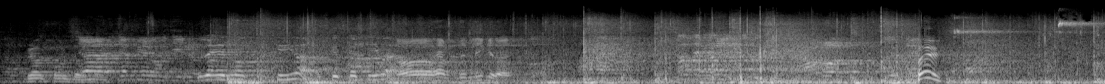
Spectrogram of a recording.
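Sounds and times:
basketball bouncing on hard floor: 0:02.2 - 0:04.0, 0:05.2 - 0:11.0.

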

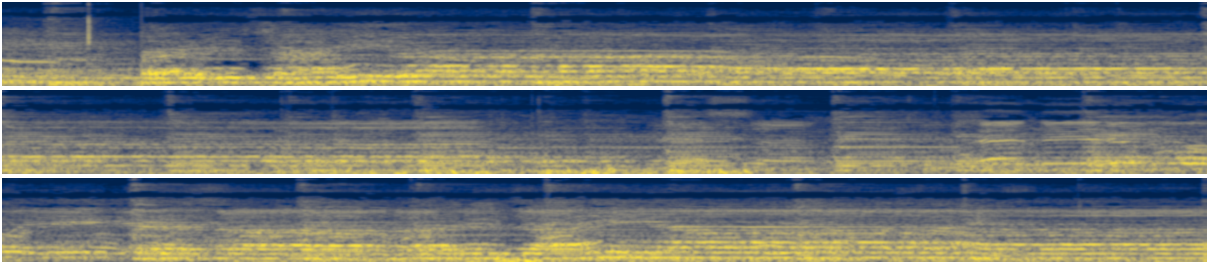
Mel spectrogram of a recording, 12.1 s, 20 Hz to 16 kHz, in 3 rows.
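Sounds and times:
people singing together: 0:00.0 - 0:12.0
strummed acoustic guitars: 0:00.0 - 0:12.0.

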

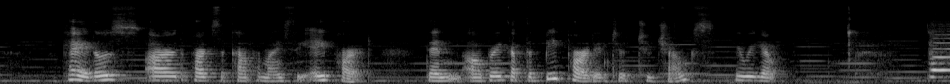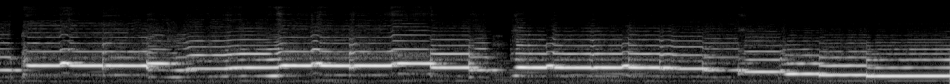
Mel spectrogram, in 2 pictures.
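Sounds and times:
flute playing slow tune: 0:08.4 - 0:19.0.

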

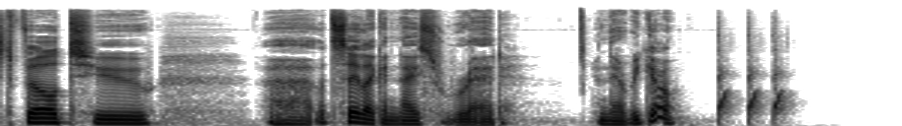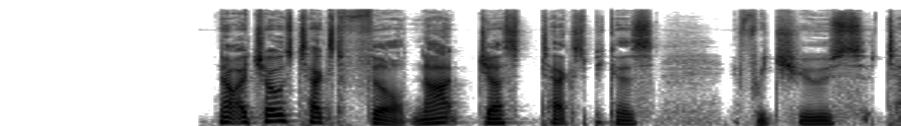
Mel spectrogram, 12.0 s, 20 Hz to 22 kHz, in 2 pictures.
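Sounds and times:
man speaking: 0:00.0 - 0:01.0, 0:01.8 - 0:04.5, 0:07.5 - 0:10.4, 0:11.0 - 0:12.0.

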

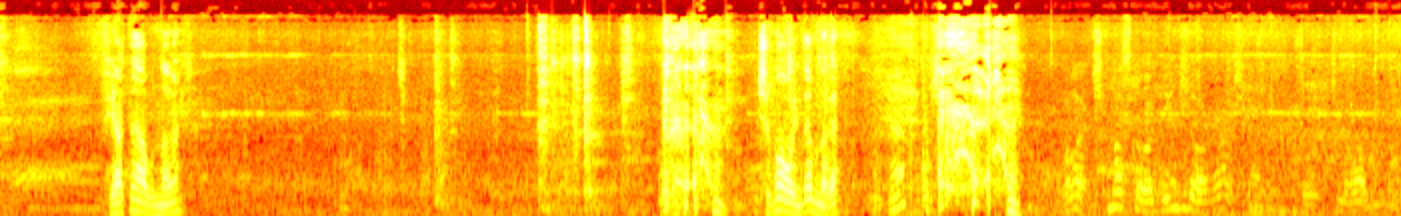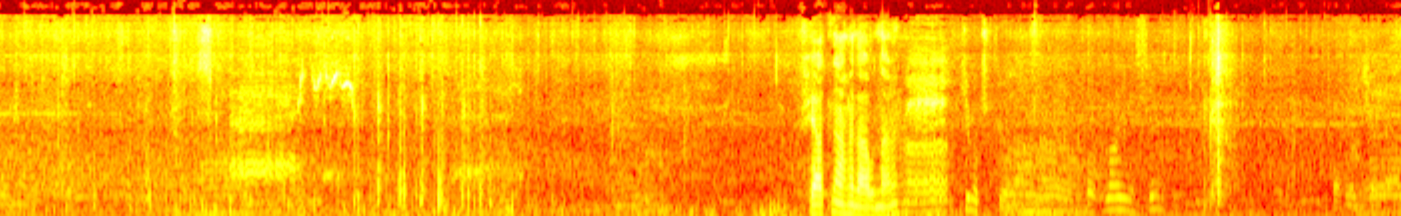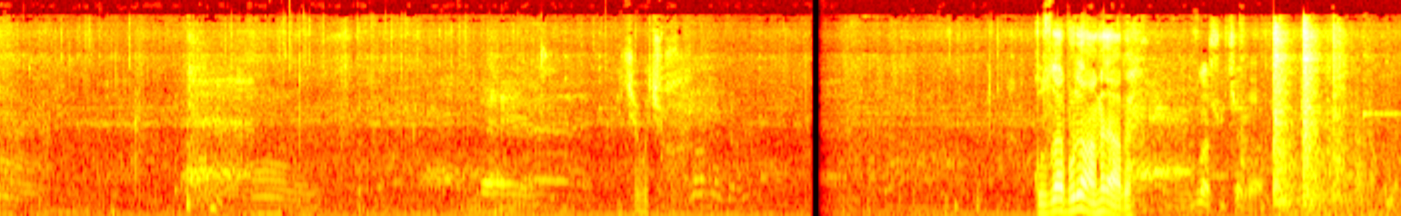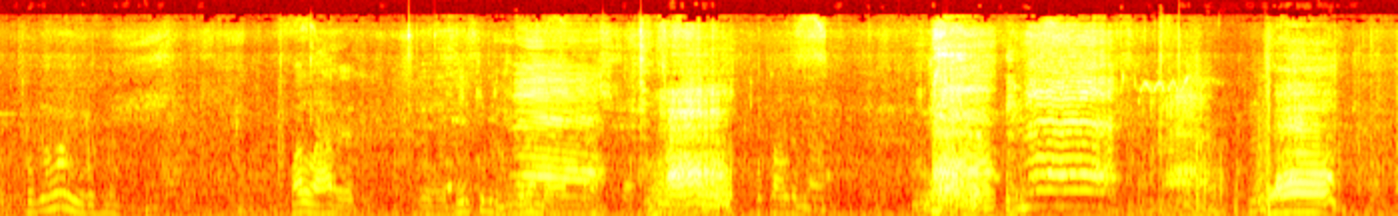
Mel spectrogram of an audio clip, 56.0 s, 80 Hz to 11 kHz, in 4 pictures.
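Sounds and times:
sheep bleating: 0:00.0 - 0:01.1, 0:10.9 - 0:12.8, 0:16.0 - 0:17.4, 0:22.9 - 0:24.8, 0:29.8 - 0:31.2, 0:32.1 - 0:34.0, 0:39.3 - 0:40.2, 0:46.9 - 0:49.4, 0:51.2 - 0:55.4.

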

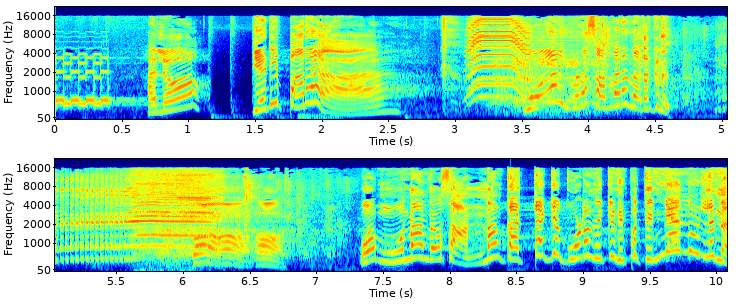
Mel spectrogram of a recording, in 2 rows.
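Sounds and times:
woman speaking: 0:03.5 - 0:04.7, 0:06.0 - 0:10.0.

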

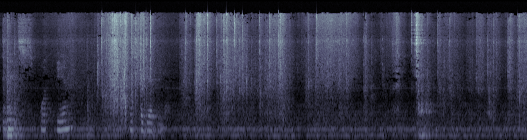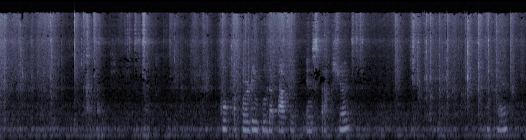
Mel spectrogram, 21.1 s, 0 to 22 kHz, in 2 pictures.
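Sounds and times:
water boiling in a pot: 0:00.6 - 0:21.0
dry spaghetti clicking: 0:18.4 - 0:21.0.

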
